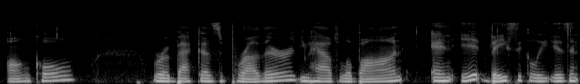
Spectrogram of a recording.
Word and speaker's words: Laban: Now that can also, of course, based upon betacism, be pronounced Lavan or Lavan.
